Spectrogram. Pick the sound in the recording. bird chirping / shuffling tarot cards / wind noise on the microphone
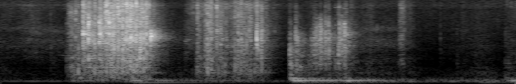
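shuffling tarot cards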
